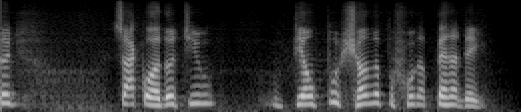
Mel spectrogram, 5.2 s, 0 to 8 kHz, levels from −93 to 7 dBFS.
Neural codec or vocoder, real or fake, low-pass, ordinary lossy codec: codec, 16 kHz, about 1 kbps, DyCAST, with the encoder's durations; fake; none; none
